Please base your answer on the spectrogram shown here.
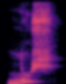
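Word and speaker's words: nos: parlent, le sujet, et le nouche qu'on a ici sans accent et qu'on va prononcer ou, c'est à qui l'action se réfère.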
